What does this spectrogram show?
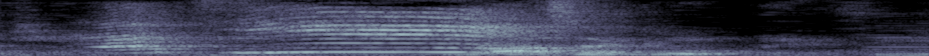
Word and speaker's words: Ra's al Ghul: so that's great that's something that he father Ra's al Ghul is how it's pronounced do you notice on the show that's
